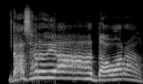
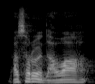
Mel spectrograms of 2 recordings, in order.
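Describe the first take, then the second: First: It is called out in a loud voice. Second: It is said in a plain, quieter voice.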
